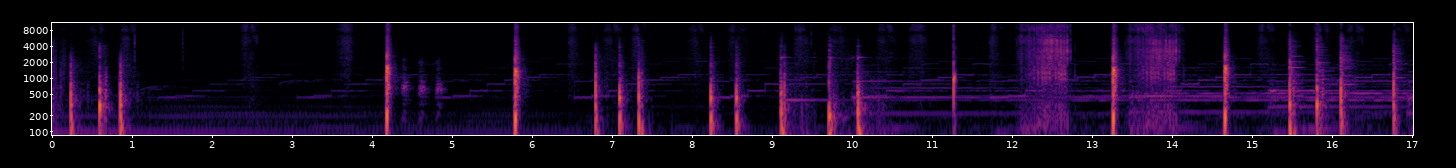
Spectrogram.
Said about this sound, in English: switching up block placing sounds all the way to adding completely new sounds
